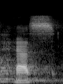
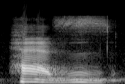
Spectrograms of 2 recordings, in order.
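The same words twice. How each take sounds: First: The word ends with a voiceless S sound. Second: The word ends with a voiced Z sound. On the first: The speaker calls it wrong. "It's not has" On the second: The speaker calls it right. "With the Z sound"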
